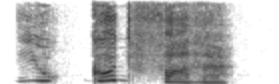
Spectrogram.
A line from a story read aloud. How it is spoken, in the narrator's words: whispered, his mouth aching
